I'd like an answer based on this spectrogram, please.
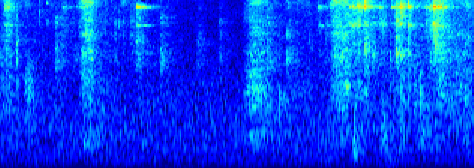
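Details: A French Bulldog puppy, four months old, and a three-year-old Basset mix play together. Faint irregular yips and whines mix with bursts of scuffling, growing busier toward the end.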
